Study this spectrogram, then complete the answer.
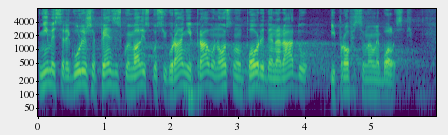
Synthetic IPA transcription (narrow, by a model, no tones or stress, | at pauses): ɲime̞se̞ɾe̞ɡuliʃe̞pe̞nziskoinʋalid̪skoːsiɡuɾaːɲe̞ipɾaːʋo̞nao̞sno̞ʋupo̞ʋɾe̞d̪e̞naɾaːd̪u | ipɾo̞fe̞sio̞nalˠne̞bo̞̰lḛst̪i̥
